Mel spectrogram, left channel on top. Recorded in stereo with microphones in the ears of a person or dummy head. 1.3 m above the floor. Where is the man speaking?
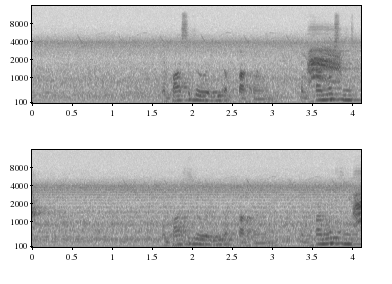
85° left, 4.5 m.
